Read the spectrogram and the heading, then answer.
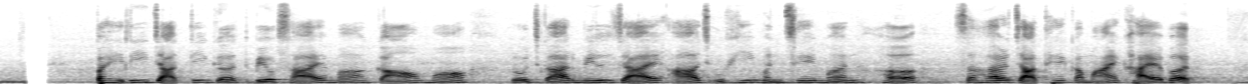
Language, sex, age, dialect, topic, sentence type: Chhattisgarhi, female, 18-24, Central, banking, statement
